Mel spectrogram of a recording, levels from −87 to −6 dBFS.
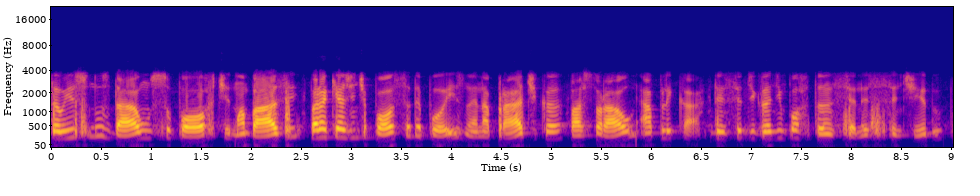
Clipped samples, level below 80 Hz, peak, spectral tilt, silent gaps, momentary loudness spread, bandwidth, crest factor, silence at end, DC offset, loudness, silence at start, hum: under 0.1%; -78 dBFS; -4 dBFS; -6.5 dB/octave; none; 14 LU; 4 kHz; 18 dB; 0.15 s; under 0.1%; -21 LUFS; 0 s; none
